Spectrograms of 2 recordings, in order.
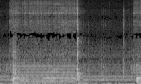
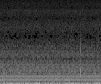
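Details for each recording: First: Twin-tub washing machine (tanquinho) that stopped washing and leaks: steady low electric hum in short bursts with clicks and rattles as the motor strains to turn a seized agitator. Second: Twin-tub washer (tanquinho) that kept stopping mid-wash and leaking water, motor run with agitator (blue part below) disconnected; steady low electric hum, spins light and free with no rubbing.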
